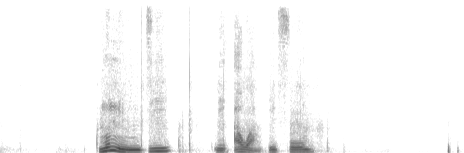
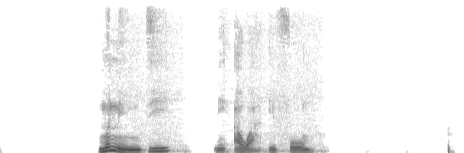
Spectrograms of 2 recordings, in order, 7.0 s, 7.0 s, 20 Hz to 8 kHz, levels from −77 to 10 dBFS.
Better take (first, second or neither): second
